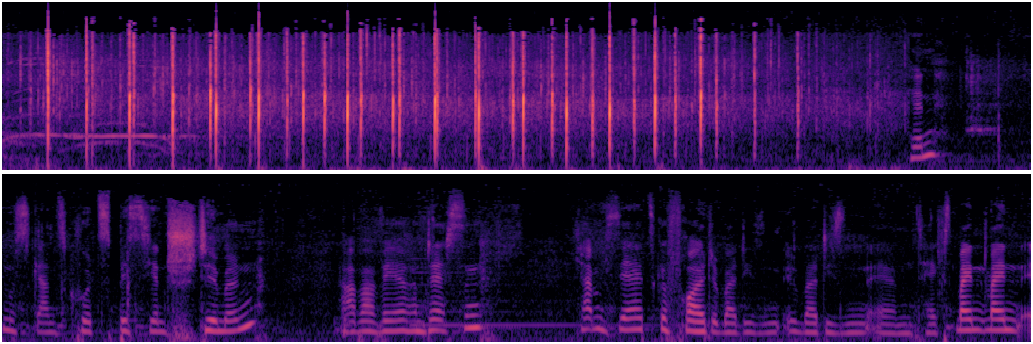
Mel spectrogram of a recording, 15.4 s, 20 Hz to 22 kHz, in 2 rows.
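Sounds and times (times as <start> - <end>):
small audience applauding a musician: 0.0 - 6.8
speech: 6.8 - 15.4.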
